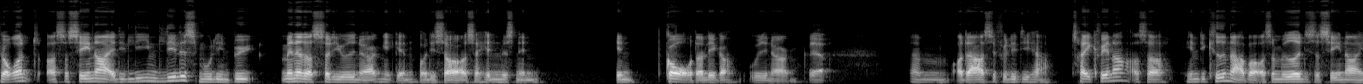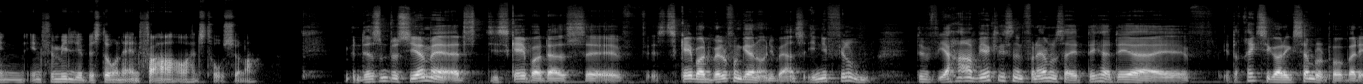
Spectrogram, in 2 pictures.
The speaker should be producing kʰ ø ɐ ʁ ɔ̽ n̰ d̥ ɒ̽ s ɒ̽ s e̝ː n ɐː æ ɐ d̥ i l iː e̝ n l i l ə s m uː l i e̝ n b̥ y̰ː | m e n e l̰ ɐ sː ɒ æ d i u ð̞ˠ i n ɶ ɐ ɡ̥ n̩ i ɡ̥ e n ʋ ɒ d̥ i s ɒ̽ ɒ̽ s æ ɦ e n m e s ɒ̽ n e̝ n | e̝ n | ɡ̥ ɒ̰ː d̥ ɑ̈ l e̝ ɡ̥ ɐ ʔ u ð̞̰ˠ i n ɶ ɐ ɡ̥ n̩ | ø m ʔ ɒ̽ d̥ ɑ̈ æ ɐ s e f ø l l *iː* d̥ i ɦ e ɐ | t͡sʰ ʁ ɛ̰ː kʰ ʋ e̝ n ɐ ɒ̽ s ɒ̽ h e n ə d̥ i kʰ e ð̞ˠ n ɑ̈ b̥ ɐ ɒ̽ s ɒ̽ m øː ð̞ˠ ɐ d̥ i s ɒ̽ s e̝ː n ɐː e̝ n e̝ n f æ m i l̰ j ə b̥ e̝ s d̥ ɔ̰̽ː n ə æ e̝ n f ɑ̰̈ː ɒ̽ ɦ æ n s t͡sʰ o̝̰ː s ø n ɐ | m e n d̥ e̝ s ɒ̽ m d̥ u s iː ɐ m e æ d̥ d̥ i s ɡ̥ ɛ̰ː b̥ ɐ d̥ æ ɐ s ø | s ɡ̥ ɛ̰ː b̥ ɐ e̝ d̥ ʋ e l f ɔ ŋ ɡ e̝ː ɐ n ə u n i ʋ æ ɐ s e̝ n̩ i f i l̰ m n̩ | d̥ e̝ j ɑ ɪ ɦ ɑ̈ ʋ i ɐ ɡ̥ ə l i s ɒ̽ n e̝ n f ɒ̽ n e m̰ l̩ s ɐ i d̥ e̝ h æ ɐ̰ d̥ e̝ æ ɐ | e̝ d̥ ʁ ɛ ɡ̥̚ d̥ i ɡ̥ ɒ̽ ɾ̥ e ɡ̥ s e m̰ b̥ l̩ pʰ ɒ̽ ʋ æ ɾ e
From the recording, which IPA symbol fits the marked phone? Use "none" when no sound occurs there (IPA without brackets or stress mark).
i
